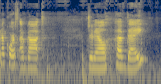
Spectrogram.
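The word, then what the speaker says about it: Hovde: I've got Janelle Hovday, and that's how you say it, Hovday. Hovday, I don't Hovday. Oh my gosh. See, it's Hovday because I messaged her on Instagram. I said, hey girl, how you pronounce this? Because reasons. And she said she agreed it's Hovday.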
